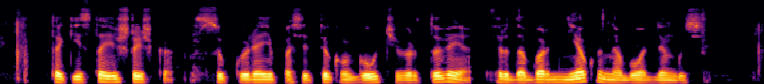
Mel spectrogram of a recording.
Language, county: Lithuanian, Utena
